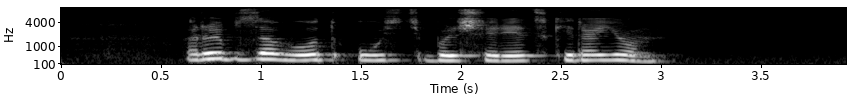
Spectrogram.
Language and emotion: Russian, neutral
